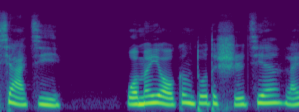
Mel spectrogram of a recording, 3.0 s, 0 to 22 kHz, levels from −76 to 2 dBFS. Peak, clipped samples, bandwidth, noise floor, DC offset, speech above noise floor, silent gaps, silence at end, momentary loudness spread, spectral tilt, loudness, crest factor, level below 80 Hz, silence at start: -2 dBFS; under 0.1%; 13 kHz; -63 dBFS; under 0.1%; 48 dB; none; 0 s; 7 LU; -6.5 dB/octave; -17 LUFS; 16 dB; -48 dBFS; 0 s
